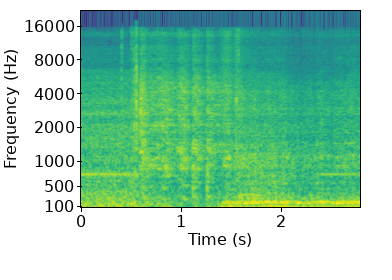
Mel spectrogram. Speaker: yeah it's got some exhaust going on doesn't it it really just sounds like somebody chopped the muffler off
